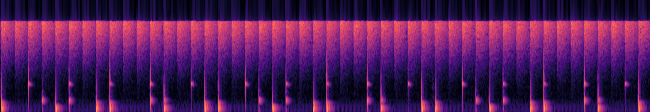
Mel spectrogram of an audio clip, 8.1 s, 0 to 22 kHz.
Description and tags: JanCasio 88.5bpm
retro drum-machine loop recorded from 70´s organ-----------------------------------------------------------------------------------------------------------------------------------------------------------------------------------------
analog, drum-loop, drum-machine, electro, percussion, retro, vintage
